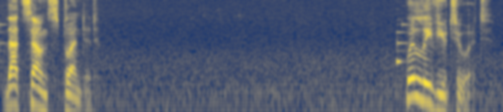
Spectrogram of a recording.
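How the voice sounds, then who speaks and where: An actor playing a composed, politely playful young nobleman in a video game, speaking in a courtly, measured, formal way. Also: medium pitch, very animated, slight background noise, close to an everyday voice. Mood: courteous. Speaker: clan commissioner character.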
